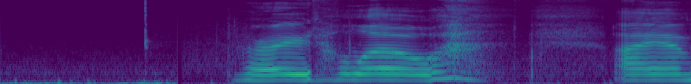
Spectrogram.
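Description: A young woman speaks cheerfully, close up.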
